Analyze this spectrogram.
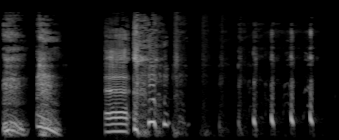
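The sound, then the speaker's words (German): A man clears his throat several times: two short rough bursts, a longer gravelly rasp, then a quick series of small rhythmic throat noises trailing off. “Ich muss heute viel räuspern.”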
